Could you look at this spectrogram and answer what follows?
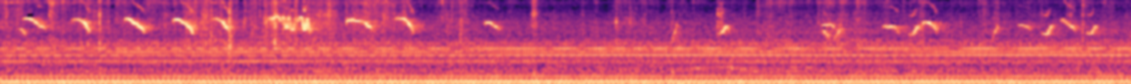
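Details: Baby chicks chirping while playing: high, thin, arched peeps come in quick overlapping bursts from several birds. A steady low mechanical hum runs underneath throughout.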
